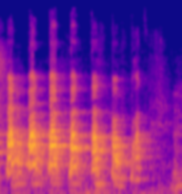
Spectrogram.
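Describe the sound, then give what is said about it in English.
A voice in a pop song, Israel's Eurovision entry, imitates a chicken with about eight quick, rhythmic clucking bursts, loud at first, then trailing off softer toward the end. “Some chicken for dinner, maybe?”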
